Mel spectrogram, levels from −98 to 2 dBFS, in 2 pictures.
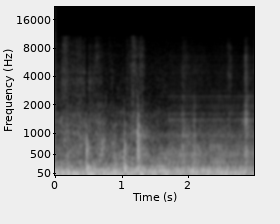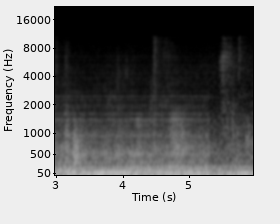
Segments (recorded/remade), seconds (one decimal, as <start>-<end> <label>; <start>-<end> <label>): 0.0-1.7 recorded; 1.7-5.3 remade; 5.3-6.0 recorded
